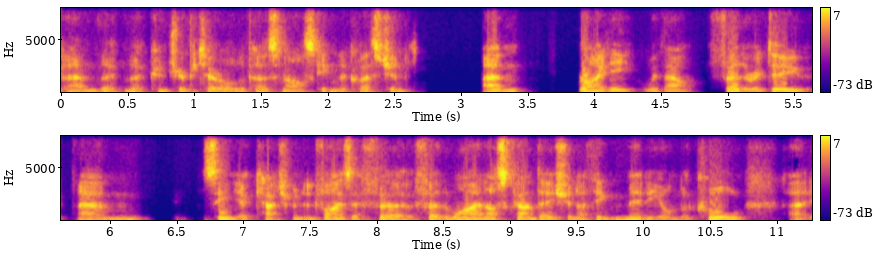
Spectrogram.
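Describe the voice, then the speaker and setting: A man's voice: mid-range voice, gravelly, darkish tone, poor audio. A man chairing an online webinar, introducing speakers and giving reminders with many restarts and fillers, heard over a video call.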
